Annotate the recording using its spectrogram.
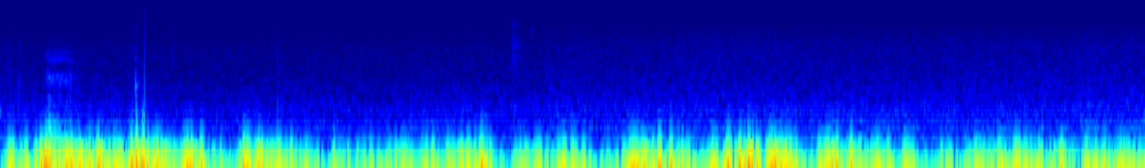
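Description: Deep, uneven rumble that swells and fades irregularly, with no voice, a faint short vocal sound about half a second in and a click about a second in.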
